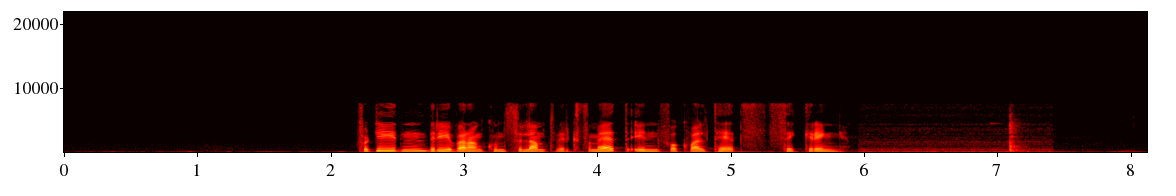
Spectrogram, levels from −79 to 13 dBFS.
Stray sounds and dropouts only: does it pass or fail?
fail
